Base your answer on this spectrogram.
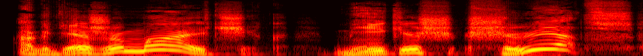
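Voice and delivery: very deep, slow baffled bark; astonished sergeant. A narrator's reading. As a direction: demand an answer. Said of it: "закричал он цыгану".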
